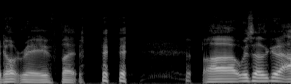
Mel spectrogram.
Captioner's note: laughter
